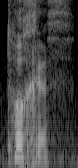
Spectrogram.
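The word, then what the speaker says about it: tuchus: So you got to get this "ch" in your throat. When you say "Tookus," it's like Harrison Ford saying it in The Frisco Kid. It's "Tookus," "Tookus." That's how you say it.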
